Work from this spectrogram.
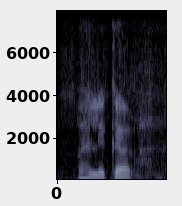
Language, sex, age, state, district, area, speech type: Maithili, male, 45-60, Bihar, Madhepura, rural, spontaneous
